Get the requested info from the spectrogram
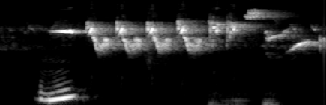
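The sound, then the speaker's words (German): A common redstart (Phoenicurus phoenicurus), a bird native to Germany, sings a short, bright phrase of rapid high warbling notes, rising then fluttering, clear, with a brief low sound at the start and faint low bumps near the end. “Der Schlaui-Name ist Phoenicurus Phoenicurus.”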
